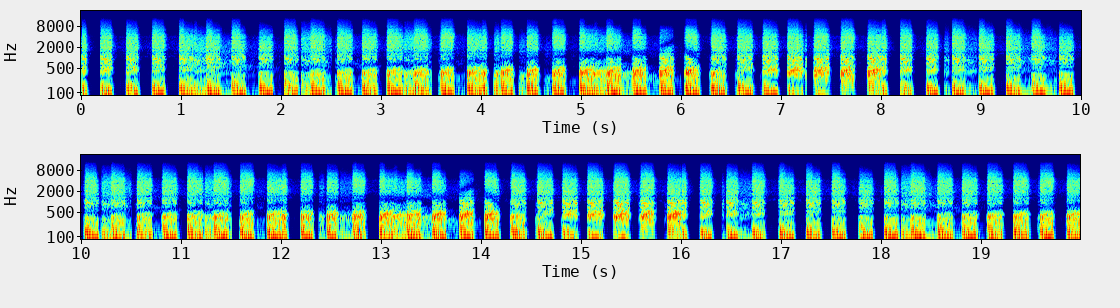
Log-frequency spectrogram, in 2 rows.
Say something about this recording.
Aggressive sweep synth loop mod.2
Argessive sweep synth loop with more processing
source file:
